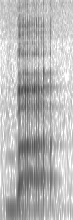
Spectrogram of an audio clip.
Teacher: you gotta just drop your voice low for third tone until it's like the bass voice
